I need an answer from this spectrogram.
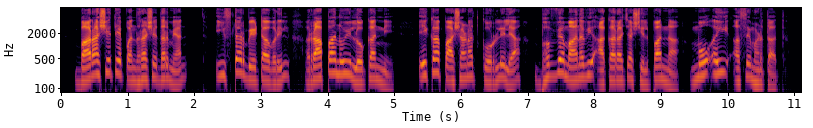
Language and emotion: Marathi, neutral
